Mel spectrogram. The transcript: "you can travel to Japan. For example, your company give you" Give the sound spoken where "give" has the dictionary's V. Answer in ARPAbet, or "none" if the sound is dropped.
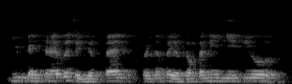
F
